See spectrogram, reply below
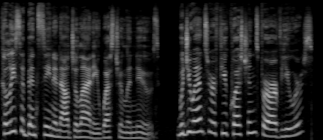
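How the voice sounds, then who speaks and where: A woman's voice: medium pitch, sing-song, brisk, dry recording, natural voice. A woman playing a probing television reporter in a science fiction video game, polished and insinuating. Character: probing, pointed female television news reporter. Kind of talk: cinematic game voice acting.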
